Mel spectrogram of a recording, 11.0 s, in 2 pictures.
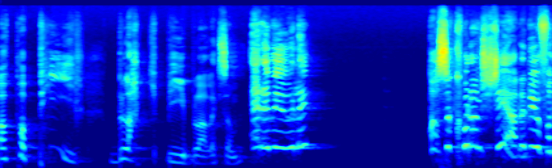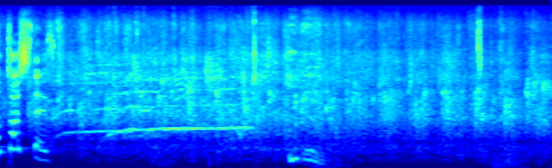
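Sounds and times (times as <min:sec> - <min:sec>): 
speech: 0:00.0 - 0:03.2, 0:04.4 - 0:06.4, 0:08.4 - 0:08.9
person clapping hands: 0:06.0 - 0:11.0.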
